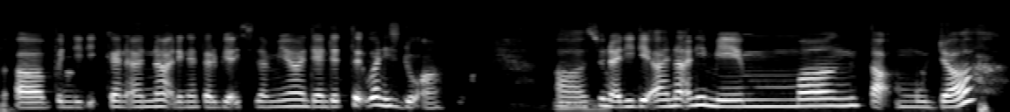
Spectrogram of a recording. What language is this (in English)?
Malay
